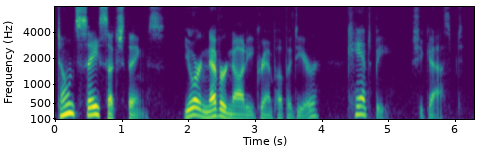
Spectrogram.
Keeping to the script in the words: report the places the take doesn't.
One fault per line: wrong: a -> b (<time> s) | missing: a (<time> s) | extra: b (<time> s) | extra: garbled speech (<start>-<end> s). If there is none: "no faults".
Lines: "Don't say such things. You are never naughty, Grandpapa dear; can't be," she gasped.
no faults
